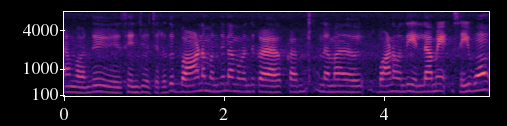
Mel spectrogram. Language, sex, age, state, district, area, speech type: Tamil, female, 30-45, Tamil Nadu, Pudukkottai, rural, spontaneous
